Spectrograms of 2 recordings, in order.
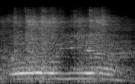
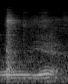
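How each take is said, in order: First: High-pitched joking oh yeah; meme voice. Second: Said in the usual way. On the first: Acted. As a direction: pitch way up for a laugh. Joking for the memes.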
